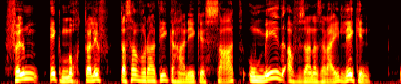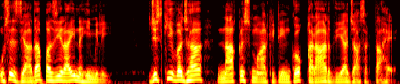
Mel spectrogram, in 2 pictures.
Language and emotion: Urdu, neutral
